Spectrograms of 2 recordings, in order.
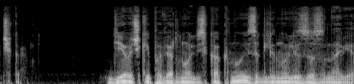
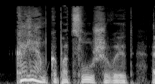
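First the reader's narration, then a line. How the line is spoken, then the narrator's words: Exclaiming. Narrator (Russian): воскликнула Фрося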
